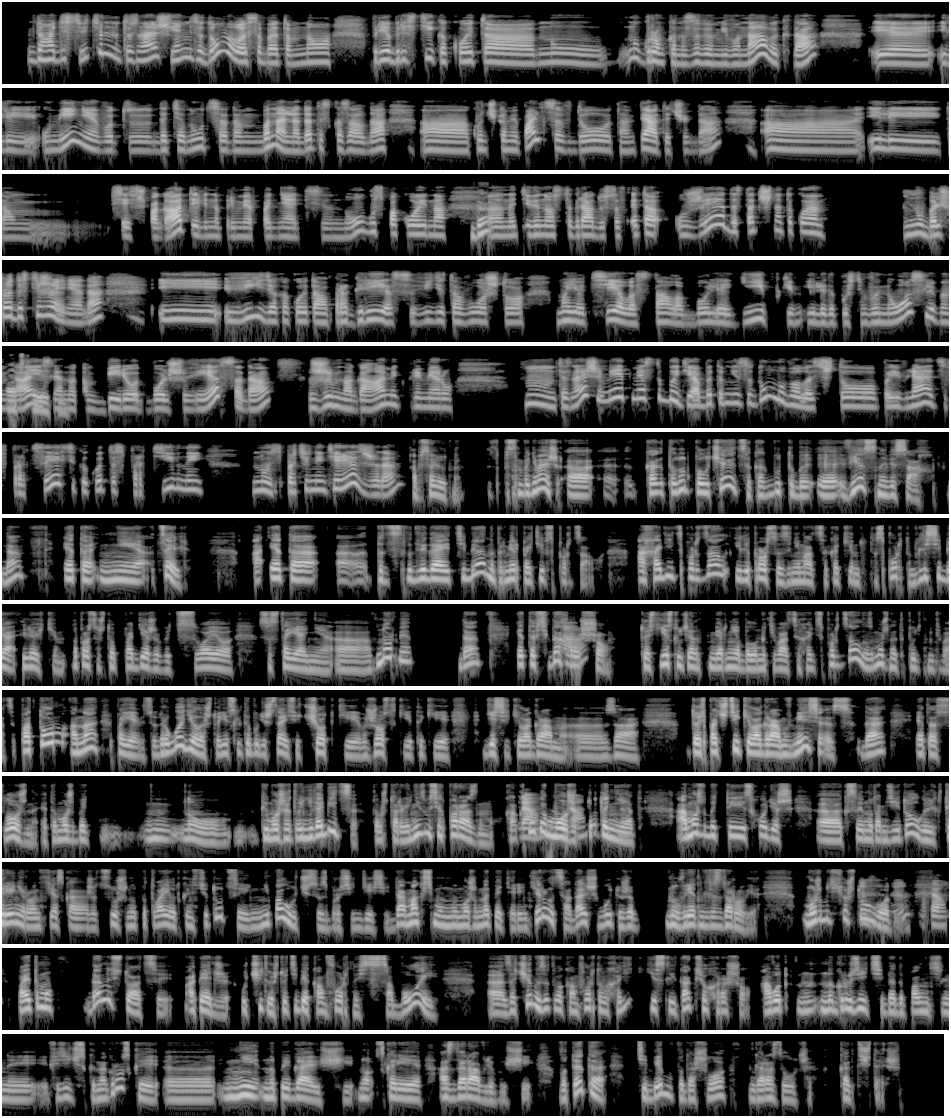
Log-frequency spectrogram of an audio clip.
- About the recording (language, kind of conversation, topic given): Russian, advice, Как поставить реалистичную и достижимую цель на год, чтобы не терять мотивацию?
- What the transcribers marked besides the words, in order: other background noise; stressed: "Потом"; tapping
